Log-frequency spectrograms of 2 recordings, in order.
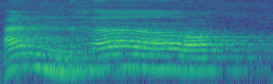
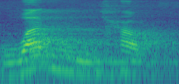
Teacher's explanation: Misalkan sini, ini nun sukun, yang ini nun sukun bertemu dengan huruf ha, maka nun sukun ini tidak boleh didengungkan ataupun tidak boleh ditekan gitu, harus jelas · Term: dibaca jelas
